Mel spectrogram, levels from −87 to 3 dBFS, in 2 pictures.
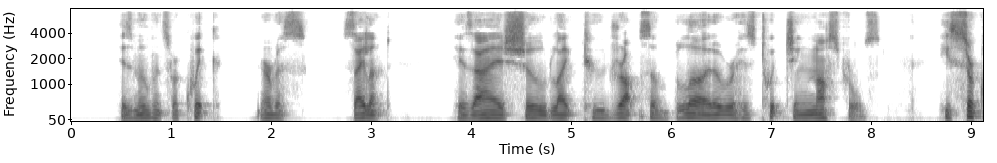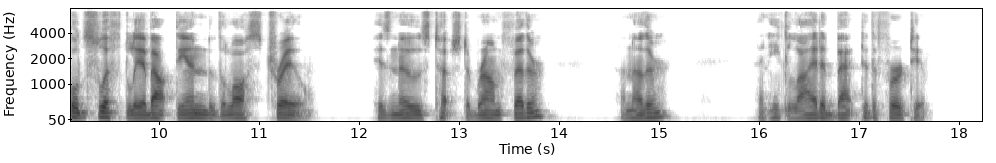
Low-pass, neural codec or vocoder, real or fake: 7.2 kHz; none; real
